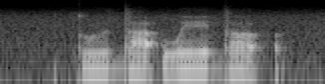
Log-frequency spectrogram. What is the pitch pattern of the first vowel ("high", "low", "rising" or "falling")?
rising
